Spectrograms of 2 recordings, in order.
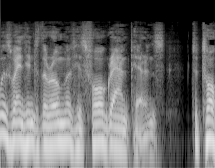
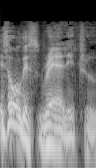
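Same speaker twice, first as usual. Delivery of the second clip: ordinary delivery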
